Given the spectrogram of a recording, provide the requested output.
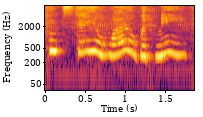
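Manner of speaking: a lonely spider dreaming aloud of guests; gently hopeful, a touch sad; wistful longing. A narrator's reading. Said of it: "she sighed".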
